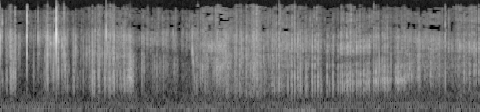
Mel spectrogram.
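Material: Concrete.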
